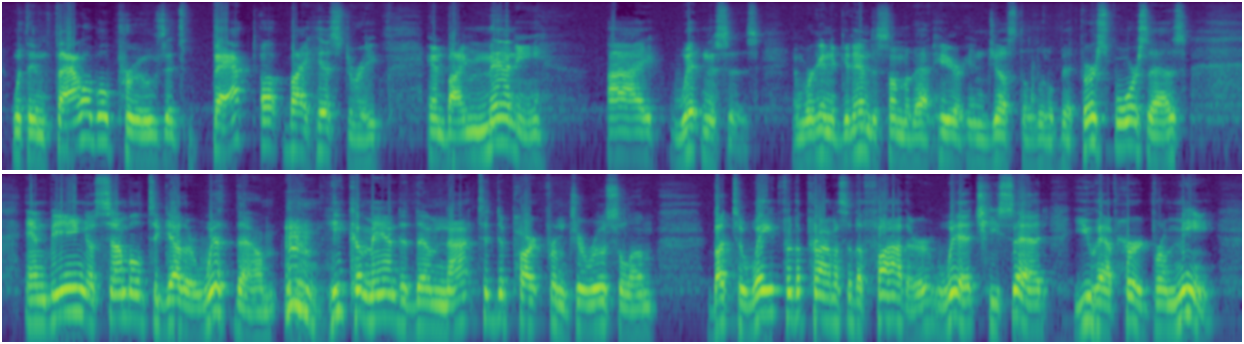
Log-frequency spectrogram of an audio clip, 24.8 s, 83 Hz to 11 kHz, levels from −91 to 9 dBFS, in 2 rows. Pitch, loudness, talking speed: 170 Hz, -13 LUFS, 150 wpm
